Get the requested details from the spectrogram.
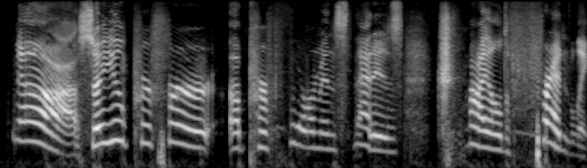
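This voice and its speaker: In a put-on character voice that sounds female and high-pitched, the speaker goes at a very slow pace. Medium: actual play. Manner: verbose, courteous.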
